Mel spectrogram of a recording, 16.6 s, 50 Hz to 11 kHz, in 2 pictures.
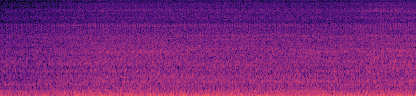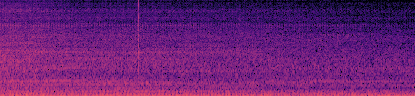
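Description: BMW M3's 3.0-litre twin-turbocharged inline-six idling steadily, a low even rumble.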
